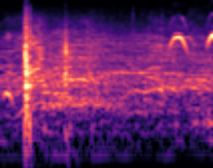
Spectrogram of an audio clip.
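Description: A single sharp thud of a football being struck, followed by voices shouting on the pitch and two short, high chirps near the end.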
